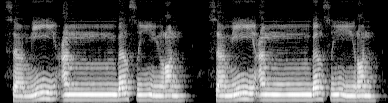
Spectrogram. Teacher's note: cara membacanya mengganti nun sukun dengan mim sukun dan disertai guna 2-3 harokat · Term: iqlab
